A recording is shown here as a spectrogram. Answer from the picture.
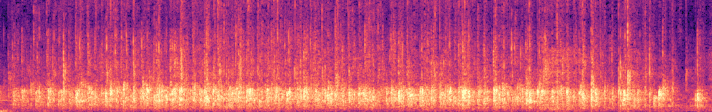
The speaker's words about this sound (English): Please give a very big applause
